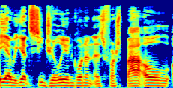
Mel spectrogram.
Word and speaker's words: Julian: Like, we see Julian, which, interestingly, I don't know if I've brought this up yet, in the show they pronounce it Julian. And I was like, that's kind of weird. But then I thought, there's a lot of Germanic influence on the show in terms of the Galactic Empire, and the Free Planets Alliance are, like, rebels of the Galactic Empire. So it would make sense if they pronounced it Julian, because in German, the J is pronounced as a Y.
